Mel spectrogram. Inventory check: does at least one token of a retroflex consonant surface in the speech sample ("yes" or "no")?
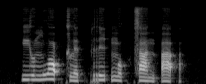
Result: no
